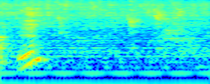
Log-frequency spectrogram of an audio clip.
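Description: A short murmur from a man, then faint sips of pale lager from a glass, over a steady low electrical hum.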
